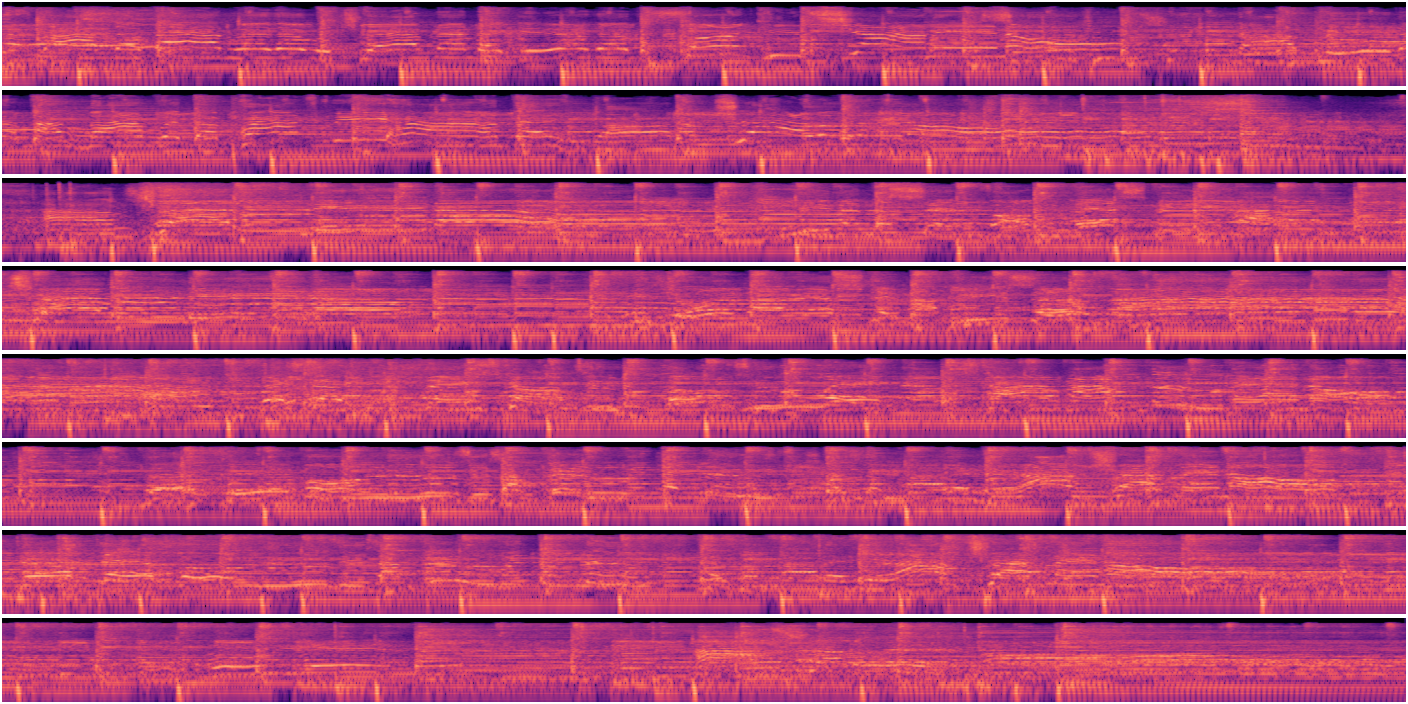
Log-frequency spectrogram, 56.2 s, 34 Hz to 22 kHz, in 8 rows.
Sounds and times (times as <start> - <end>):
Singing: 0.0 - 12.4, 14.4 - 51.4, 52.5 - 56.1
Pop music: 0.0 - 56.1.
